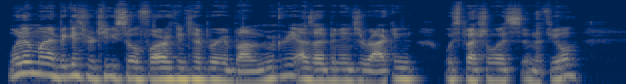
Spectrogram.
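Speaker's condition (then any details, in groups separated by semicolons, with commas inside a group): Spastic cerebral palsy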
